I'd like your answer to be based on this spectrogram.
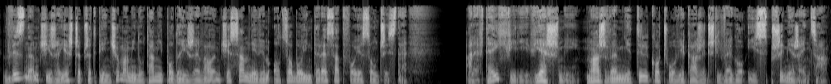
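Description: A man reading an audiobook voices a scheming middle-aged male lawyer who talks in an animated, persuasive, theatrical way. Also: sits low, normal speed, creaky, husky, no room sound, studio quality, heavily acted. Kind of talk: audiobook character voice.

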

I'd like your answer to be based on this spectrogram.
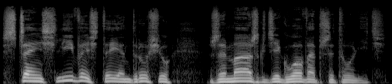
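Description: A man's voice: mid-range voice, expressive, unhurried, a little mellow, no echo, studio quality. A man voicing a rowdy male nobleman comrade who teases and sings drinking songs.

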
